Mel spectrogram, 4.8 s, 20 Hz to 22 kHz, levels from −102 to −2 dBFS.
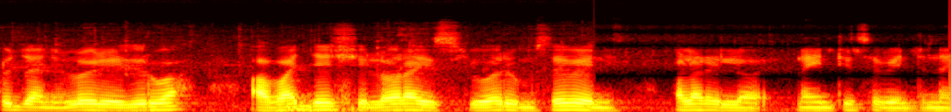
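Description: From 2.98 s to the end, the speech turns hollow and phasey. This is channel delay (comb filtering). One channel arrives a fraction of a millisecond late, and summing to mono cancels evenly spaced frequencies. The first notch sits near 1.5 kHz.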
